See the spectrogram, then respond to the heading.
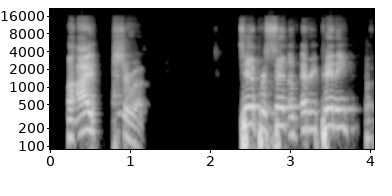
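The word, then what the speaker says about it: מעשר: It's pronounced ma'ashara.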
